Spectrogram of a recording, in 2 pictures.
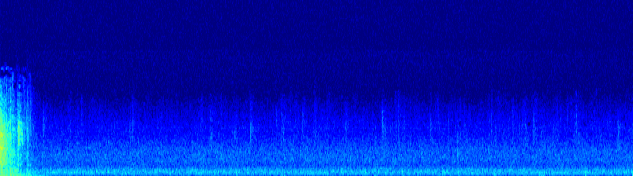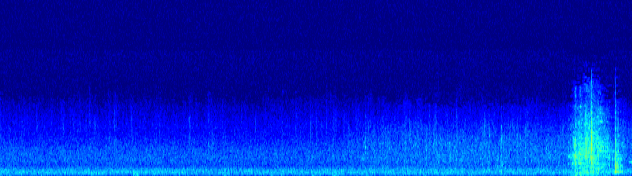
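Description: Footsteps tread slowly on a wooden floor.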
